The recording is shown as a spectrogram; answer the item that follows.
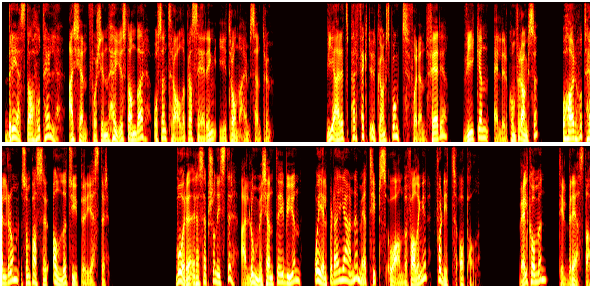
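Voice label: Norwegian informative, norsk mann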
